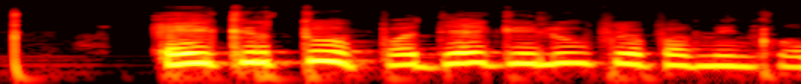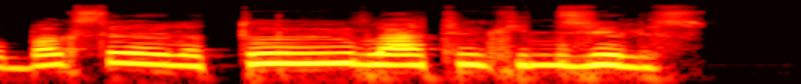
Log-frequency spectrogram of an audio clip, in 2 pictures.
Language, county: Lithuanian, Vilnius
